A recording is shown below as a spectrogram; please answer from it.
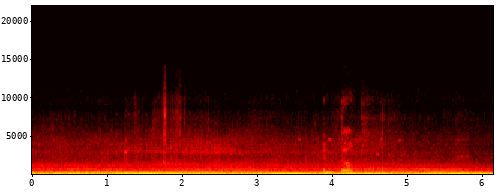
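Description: Car engine idling at a standstill, heard from inside the cabin as a steady low hum.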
